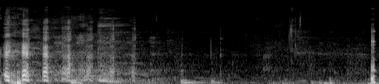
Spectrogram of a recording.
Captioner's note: all laughing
